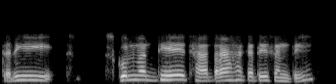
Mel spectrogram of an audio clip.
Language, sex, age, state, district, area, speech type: Sanskrit, male, 18-30, Odisha, Balangir, rural, conversation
